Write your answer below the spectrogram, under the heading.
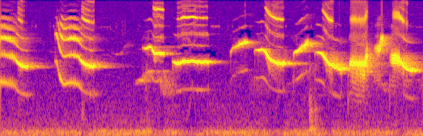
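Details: Chinese hwamei, with a female calling nearby, in a duelling song. Smooth downslurred whistles and level held notes give way to a quicker, warbling finish.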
